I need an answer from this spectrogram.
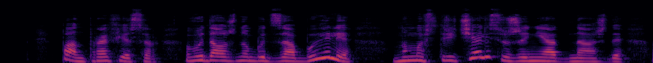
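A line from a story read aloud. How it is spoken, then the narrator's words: Timid remark. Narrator (Russian): робко заметил пан Левкойник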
